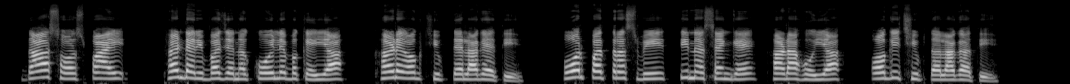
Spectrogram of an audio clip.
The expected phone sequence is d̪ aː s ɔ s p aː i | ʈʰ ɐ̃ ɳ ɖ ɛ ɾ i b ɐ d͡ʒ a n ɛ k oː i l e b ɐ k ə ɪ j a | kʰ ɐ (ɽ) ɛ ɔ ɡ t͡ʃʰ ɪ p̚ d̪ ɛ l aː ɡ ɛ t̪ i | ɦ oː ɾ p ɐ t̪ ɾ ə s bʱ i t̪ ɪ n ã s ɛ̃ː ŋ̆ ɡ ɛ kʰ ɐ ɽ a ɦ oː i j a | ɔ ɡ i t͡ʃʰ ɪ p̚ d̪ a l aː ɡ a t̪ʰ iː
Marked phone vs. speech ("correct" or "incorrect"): correct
